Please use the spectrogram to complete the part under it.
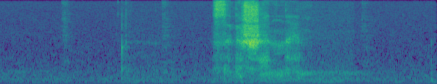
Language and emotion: Russian, neutral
